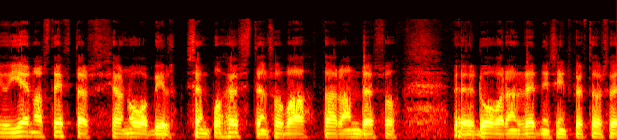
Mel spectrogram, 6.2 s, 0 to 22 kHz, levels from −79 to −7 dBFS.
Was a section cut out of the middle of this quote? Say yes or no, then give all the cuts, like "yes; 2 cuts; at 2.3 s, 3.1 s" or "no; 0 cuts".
yes; 1 cut; at 1.8 s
